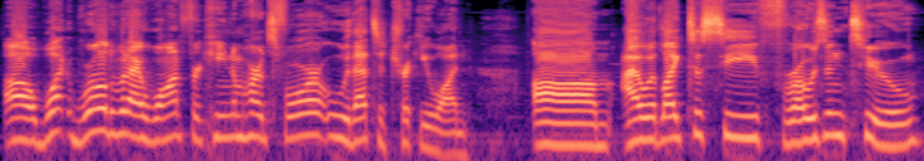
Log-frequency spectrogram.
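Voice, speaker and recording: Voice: medium pitch, measured pace, fairly bright tone. A game streamer, chatting casually and thinking aloud while playing. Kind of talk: livestream gameplay commentary, casual chat. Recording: game music behind. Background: video game music.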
